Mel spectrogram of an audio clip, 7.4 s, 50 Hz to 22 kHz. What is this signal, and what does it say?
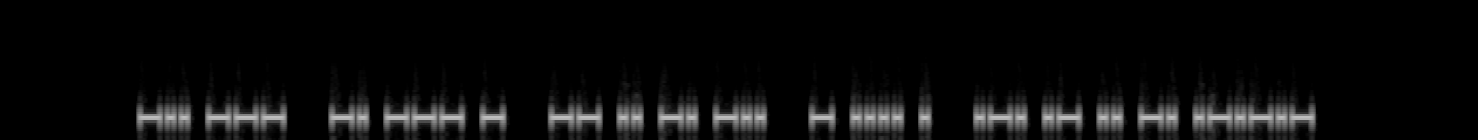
Morse code, heard as a keyed tone, about 34 wpm, 700 Hz. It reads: DO NOT MIND THE RAIN.
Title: Sentences from Top 1000 Words - Review Part 1 - 35wpm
